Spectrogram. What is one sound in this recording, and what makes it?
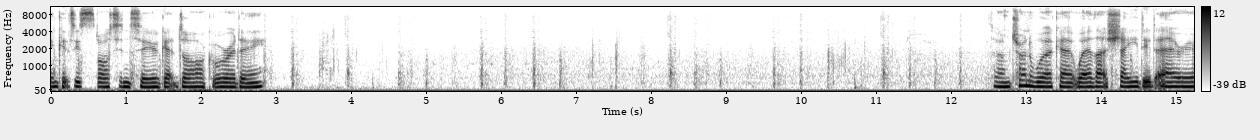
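Footsteps crunch through grass at a steady pace.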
